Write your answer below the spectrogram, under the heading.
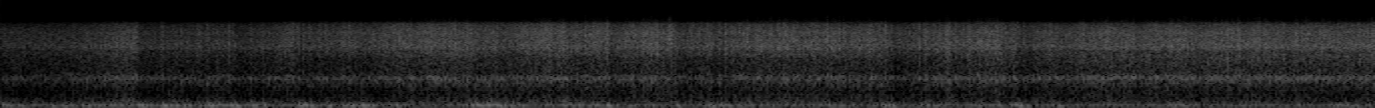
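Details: Low rumbling hum like a vehicle engine, with a steady mid tone and wind noise, and no animal voices.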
